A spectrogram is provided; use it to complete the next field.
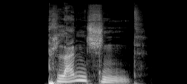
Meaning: present participle of plantschen
- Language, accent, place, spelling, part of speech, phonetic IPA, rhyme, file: German, Germany, Berlin, plantschend, verb, [ˈplant͡ʃn̩t], -ant͡ʃn̩t, De-plantschend.ogg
